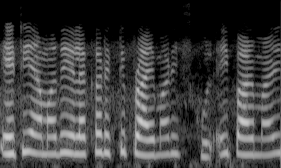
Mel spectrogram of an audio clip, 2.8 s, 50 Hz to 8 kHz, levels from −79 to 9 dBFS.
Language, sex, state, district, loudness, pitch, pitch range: Bengali, female, West Bengal, North 24 Parganas, -17 LUFS, 305 Hz, 290-315 Hz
